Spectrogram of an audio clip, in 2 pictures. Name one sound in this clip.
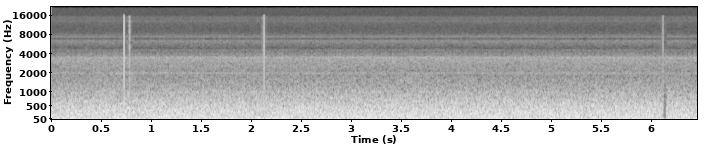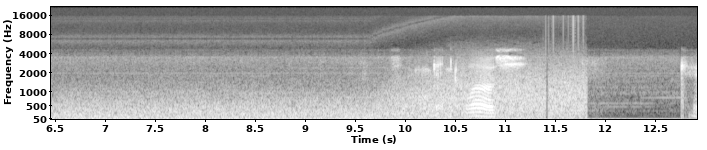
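A rocket engine roars steadily with a low rumble.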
